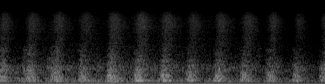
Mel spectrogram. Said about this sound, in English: Soon Jane the Royal Train was ready again. Whistle, hoot, toot, toot, along the track. Clickety-clack, clickety-clack, clickety-clack.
